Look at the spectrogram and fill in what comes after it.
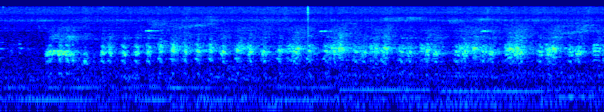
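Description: Birds calling in a fast, continuous chattering chorus, which starts about half a second in.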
